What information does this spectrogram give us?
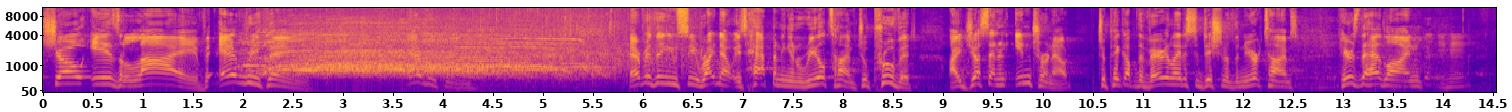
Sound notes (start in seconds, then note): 5.1 cheers and applause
